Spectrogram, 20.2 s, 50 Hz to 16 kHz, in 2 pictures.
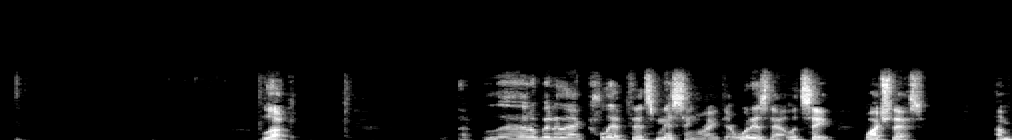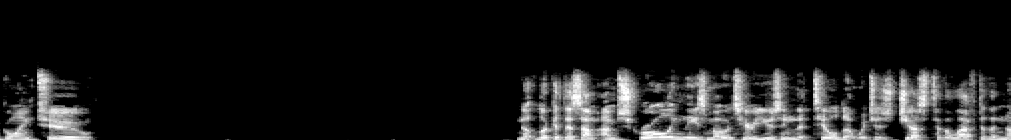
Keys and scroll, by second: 0.0 Tab, 1.3 t, 12.2 Escape, 13.9 `.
